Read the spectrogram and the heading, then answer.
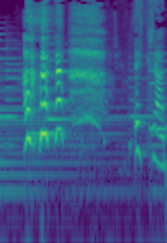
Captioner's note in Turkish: gülme sesi̇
